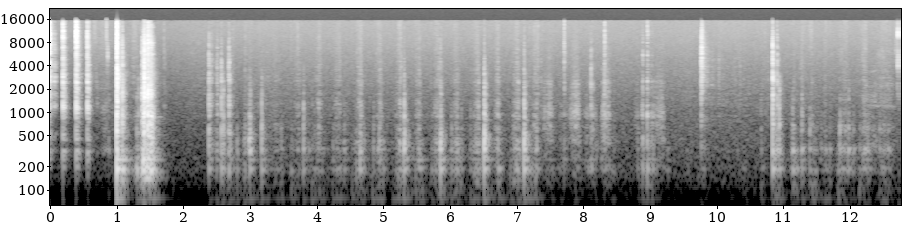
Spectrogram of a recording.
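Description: Handling clicks and light knocks of a round LED ceiling panel's metal back and a screwdriver against it: a few sharp clicks in the first two seconds, then a long run of small irregular ticks.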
